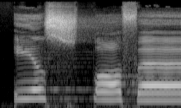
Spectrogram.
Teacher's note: ini shad punya ciri khas sifat, namanya sifat sofir, artinya suara desis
